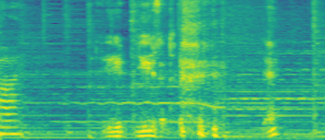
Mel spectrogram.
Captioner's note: laughs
